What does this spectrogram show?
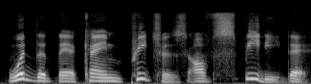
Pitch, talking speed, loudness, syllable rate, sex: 150 Hz, 155 wpm, -21 LUFS, 3.7 syllables/s, male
